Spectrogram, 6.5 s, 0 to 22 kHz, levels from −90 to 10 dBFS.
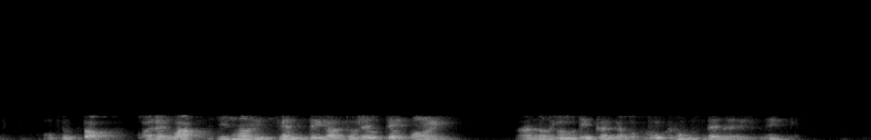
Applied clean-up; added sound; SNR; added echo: neural mask model DeepFilterNet 3.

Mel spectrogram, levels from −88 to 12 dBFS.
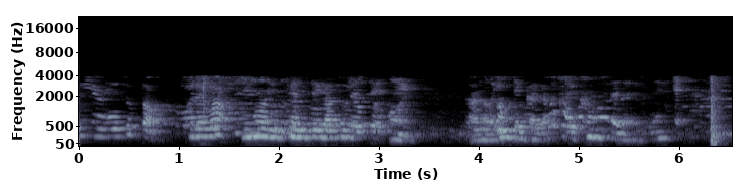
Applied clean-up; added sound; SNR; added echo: classical method WPE with log-MMSE.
